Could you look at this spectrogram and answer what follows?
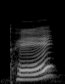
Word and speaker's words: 돼: So the conjugation seems simple. 돼. It does not include a or o.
